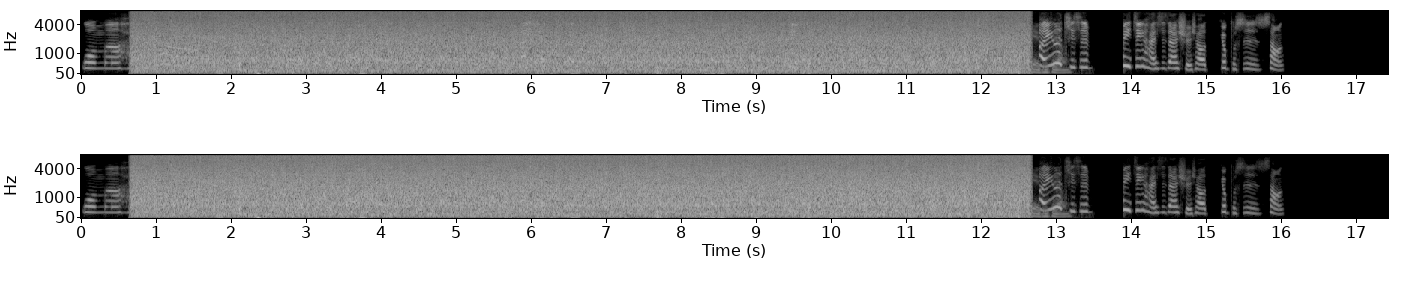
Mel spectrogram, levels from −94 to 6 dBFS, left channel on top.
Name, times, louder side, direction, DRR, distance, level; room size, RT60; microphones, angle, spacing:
voice 1, 0.0-5.5 5.8-8.9 9.5-9.7 12.8-13.5 13.9-16.0, left 4 dB, 85° left, 2.3 m, -37 dB
sound 1, 0.6-12.7, right 3 dB, 15° right, 0.4 m, -22 dB
voice 2, 10.1-13.1, left 1 dB, 25° left, 1.3 m, -39 dB
sound 2, 12.6-13.5, right 1 dB, 90° right, 6.6 m, -52 dB
head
